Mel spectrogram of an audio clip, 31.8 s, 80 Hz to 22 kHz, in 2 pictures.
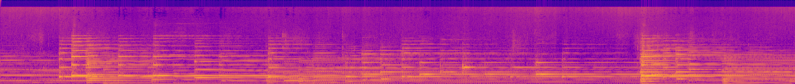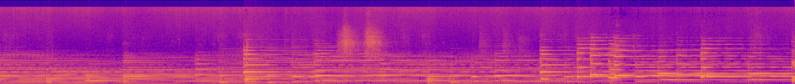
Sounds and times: Music: 0.0s - 31.8s.

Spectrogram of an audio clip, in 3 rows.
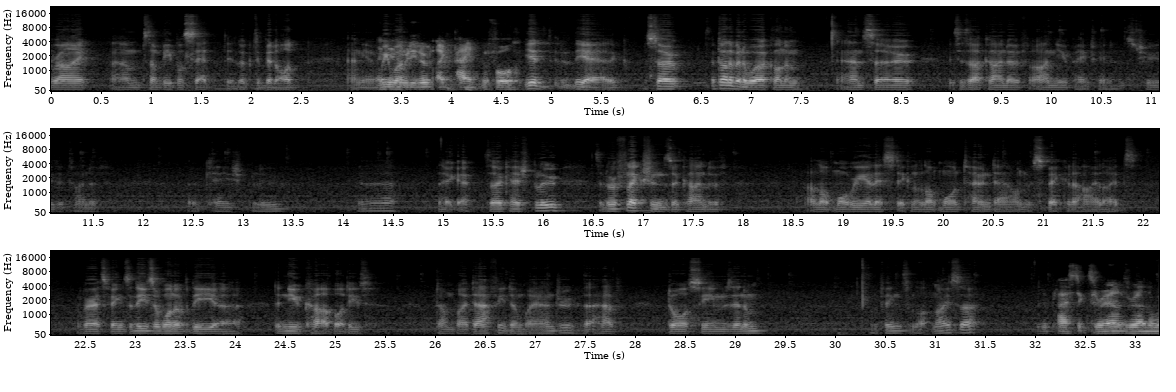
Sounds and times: Speech: 0.0s - 11.6s, 12.4s - 13.4s, 14.1s - 17.8s, 18.6s - 25.4s, 26.0s - 29.3s, 30.4s - 33.2s.

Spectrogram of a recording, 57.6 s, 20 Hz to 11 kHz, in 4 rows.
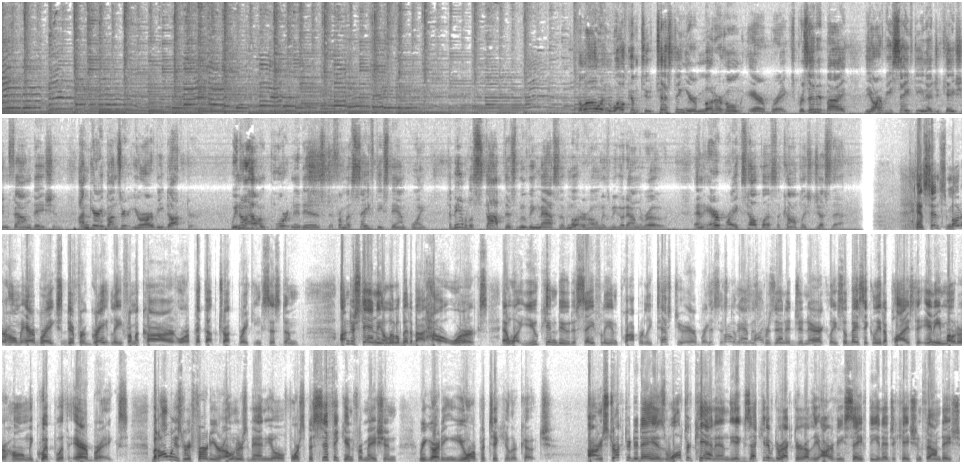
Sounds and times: Speech: 8.6s - 27.1s, 28.1s - 33.3s, 33.9s - 57.5s.

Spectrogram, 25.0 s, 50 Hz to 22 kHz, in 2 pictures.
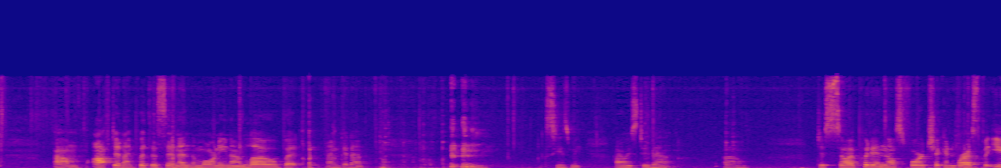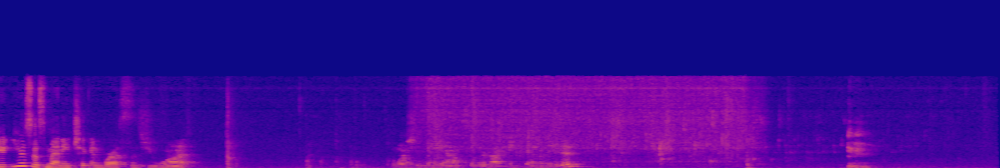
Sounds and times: Speech: 0.7s - 4.6s, 6.8s - 9.4s, 10.3s - 15.0s, 17.4s - 19.9s.

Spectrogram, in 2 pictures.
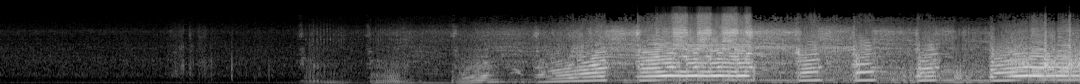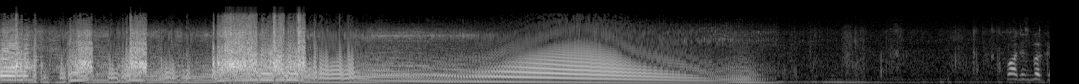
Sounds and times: Speech: 20.8s - 21.3s.

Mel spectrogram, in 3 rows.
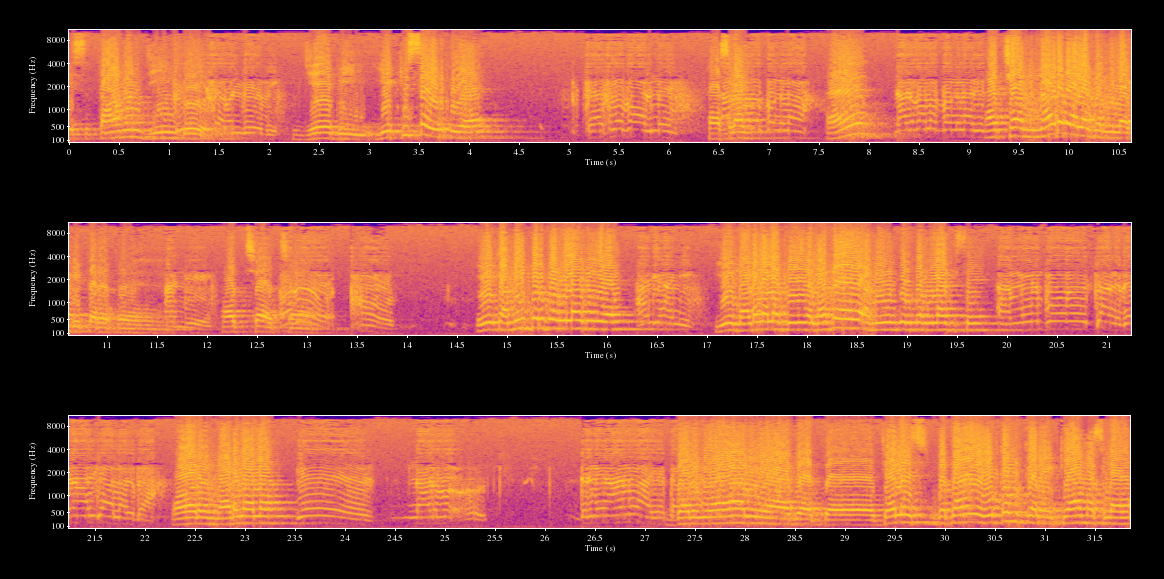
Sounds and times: Speech: 0.0s - 4.4s, 5.0s - 14.0s, 14.7s - 25.5s, 26.3s - 31.8s.

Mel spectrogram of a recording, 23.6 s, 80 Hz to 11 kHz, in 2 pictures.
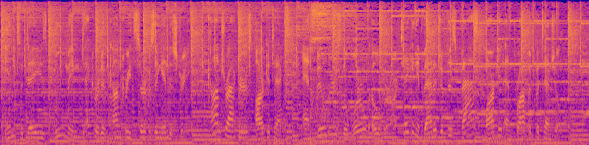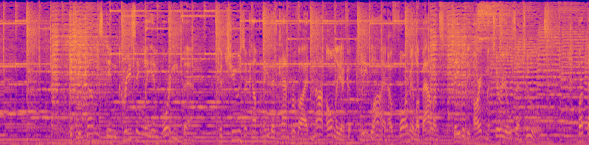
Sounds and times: Speech: 0.0s - 11.2s, 13.2s - 15.6s, 16.2s - 22.7s, 23.3s - 23.5s
Music: 0.0s - 23.5s.

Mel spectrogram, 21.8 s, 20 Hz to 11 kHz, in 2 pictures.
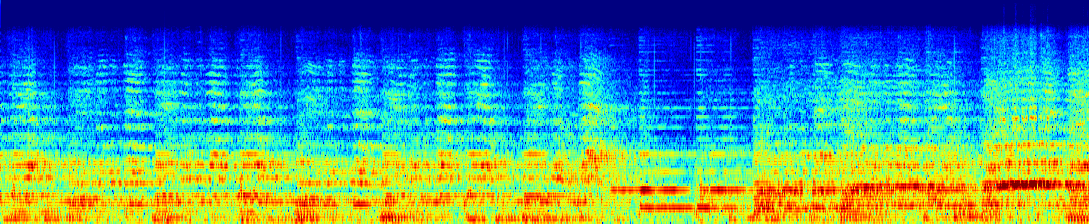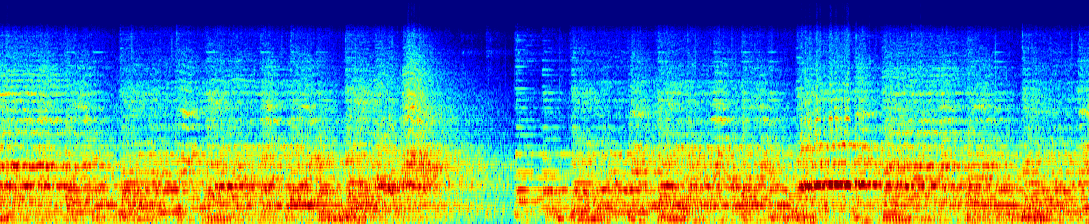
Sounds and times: Choir: 0.0s - 6.5s, 7.4s - 21.7s
Gospel music: 0.0s - 21.7s
Piano: 0.0s - 21.7s.

